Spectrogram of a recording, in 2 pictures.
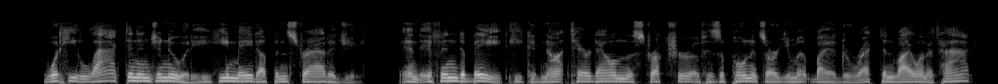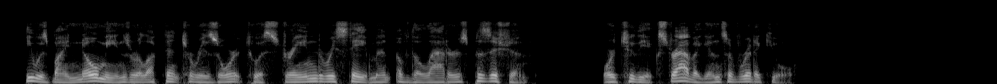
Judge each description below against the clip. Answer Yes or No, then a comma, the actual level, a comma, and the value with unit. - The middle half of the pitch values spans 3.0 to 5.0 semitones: Yes, average, 4.3 semitones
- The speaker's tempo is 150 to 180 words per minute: Yes, average, 165 wpm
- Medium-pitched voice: No, low, 120 Hz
